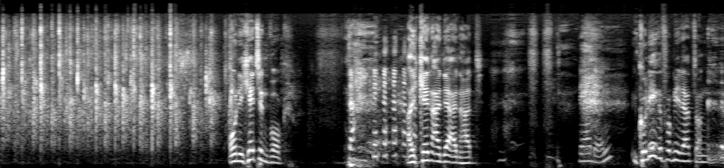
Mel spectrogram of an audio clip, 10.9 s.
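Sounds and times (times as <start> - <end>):
clapping: 0.0 - 3.6
speech: 3.4 - 4.4, 5.2 - 7.7, 8.7 - 10.8
laughter: 5.2 - 6.5.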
